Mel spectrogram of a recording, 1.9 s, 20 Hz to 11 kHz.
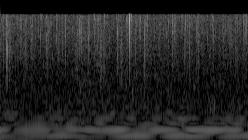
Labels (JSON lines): {"label": "biophony, midshipman", "recorder": "SoundTrap 500"}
